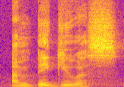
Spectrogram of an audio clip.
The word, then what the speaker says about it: ambiguous: of becoming an engineer ambiguous ambiguous the stress is on the second syllable big ambiguous this is when something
